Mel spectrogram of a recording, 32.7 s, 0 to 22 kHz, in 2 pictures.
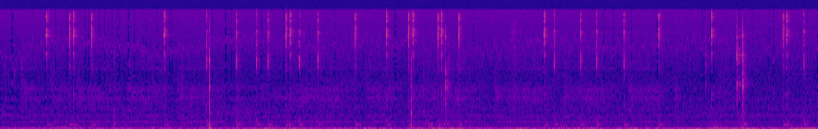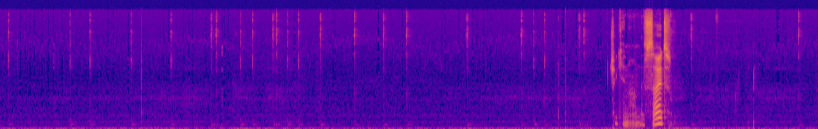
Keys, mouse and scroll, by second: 1.4 click, 1.9 click, 4.1-5.8 middle drag, 5.8 click, 5.9-7.2 middle drag, 7.2 click, 8.3 click, 8.8 shift+click, 11.1-13.2 middle drag, 13.2 click, 14.8 s, 16.1 middle click, 16.7-17.4 scroll up 1, 17.4 scroll down 1, 17.7 middle click, 18.6-19.0 scroll down 1, 19.0-20.6 middle drag, 20.6 click, 21.1 middle click, 21.8 click, 22.1 middle click, 22.8 click, 24.1 click, 25.8 click, 27.0-28.0 middle drag, 28.0 click, 28.3-28.6 scroll up 2, 29.8 click, 30.2 click.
